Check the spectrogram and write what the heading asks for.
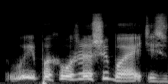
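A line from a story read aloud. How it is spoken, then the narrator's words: Old man sighing. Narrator (Russian): вздохнул старичок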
